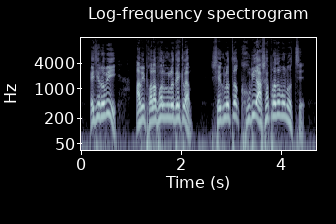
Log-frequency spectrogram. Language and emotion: Bengali, happy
